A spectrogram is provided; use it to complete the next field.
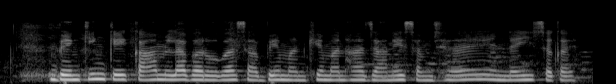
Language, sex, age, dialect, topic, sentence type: Chhattisgarhi, female, 18-24, Western/Budati/Khatahi, banking, statement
